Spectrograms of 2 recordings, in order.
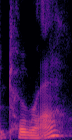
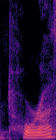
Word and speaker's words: Torah: sacred book is called the torah or torah sometimes is pronounced the torah is like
